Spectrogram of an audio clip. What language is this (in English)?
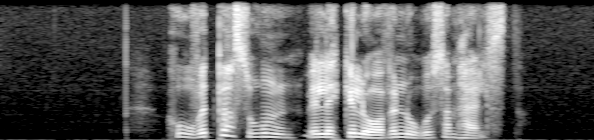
Norwegian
